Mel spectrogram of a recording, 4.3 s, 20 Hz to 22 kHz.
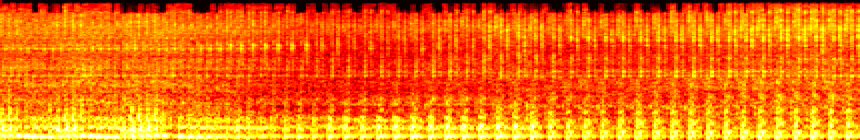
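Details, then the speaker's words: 1998 Yamaha Grizzly 600 ATV just started cold on choke in neutral: light quick ticking about four per second over the thump, owner suspects loose valve clearance; no smoke, keeps shutting off, won't exceed 10 mph. "I can hear the valves ticking in there, so those probably aren't tight."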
